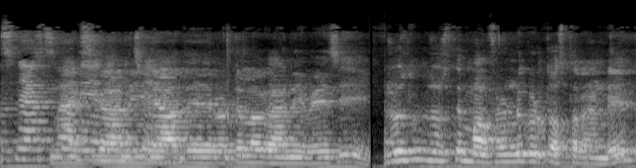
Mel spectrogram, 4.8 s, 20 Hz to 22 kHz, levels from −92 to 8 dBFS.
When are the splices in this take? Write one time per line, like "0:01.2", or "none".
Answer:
0:02.8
